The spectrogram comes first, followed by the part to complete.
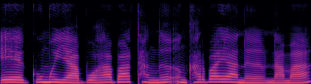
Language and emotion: Bodo, neutral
